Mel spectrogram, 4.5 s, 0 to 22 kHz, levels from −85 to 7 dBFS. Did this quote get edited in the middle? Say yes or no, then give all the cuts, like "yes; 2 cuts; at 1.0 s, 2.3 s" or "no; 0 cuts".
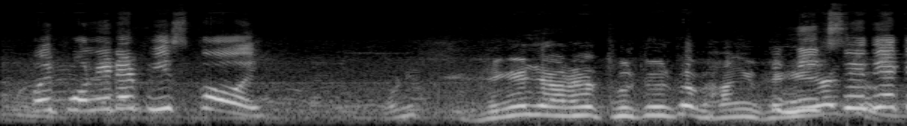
no; 0 cuts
